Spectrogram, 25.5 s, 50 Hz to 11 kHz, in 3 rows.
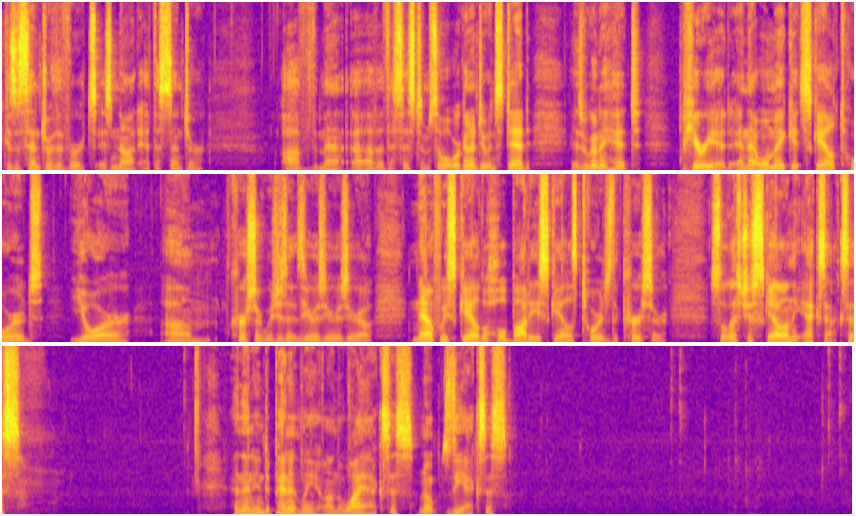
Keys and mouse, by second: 0.6-6.8 middle drag, 6.8 ., 12.0 s, 16.3 s, 20.0 s, 23.9 click, 24.4 s.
